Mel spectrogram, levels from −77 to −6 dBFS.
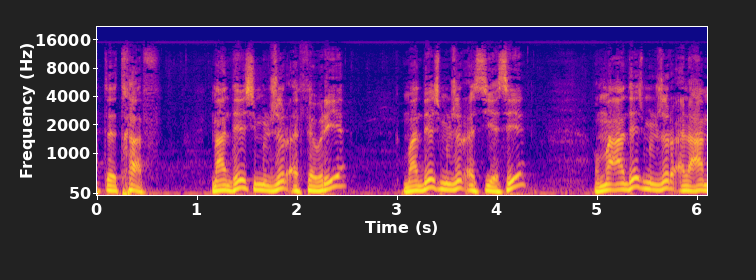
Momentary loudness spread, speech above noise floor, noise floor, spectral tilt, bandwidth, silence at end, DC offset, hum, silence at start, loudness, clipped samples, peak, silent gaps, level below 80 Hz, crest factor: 11 LU; 25 dB; -37 dBFS; -5.5 dB/octave; 16 kHz; 0 s; under 0.1%; none; 0 s; -14 LUFS; under 0.1%; -2 dBFS; none; -30 dBFS; 12 dB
